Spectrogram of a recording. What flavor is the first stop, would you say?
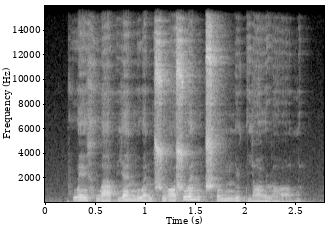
aspirated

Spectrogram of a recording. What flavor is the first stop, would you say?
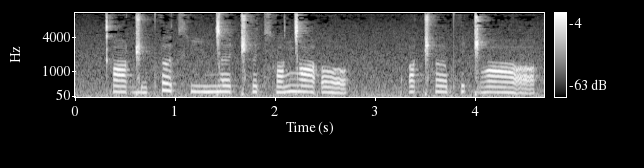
aspirated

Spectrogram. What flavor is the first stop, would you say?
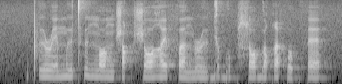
ejective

